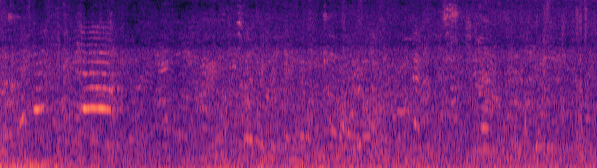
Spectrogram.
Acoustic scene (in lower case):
park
